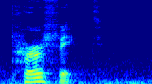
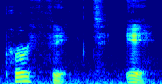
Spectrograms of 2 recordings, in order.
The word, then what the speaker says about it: perfect: When we use that same word as an adjective, we stress the first syllable. Perfect. Perfect. And notice in my pronunciation, I say perfect.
